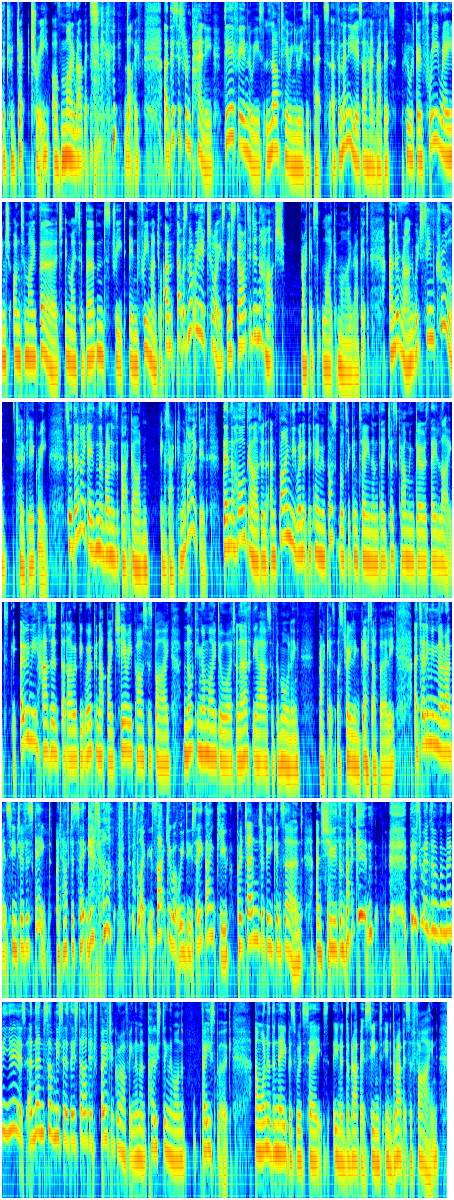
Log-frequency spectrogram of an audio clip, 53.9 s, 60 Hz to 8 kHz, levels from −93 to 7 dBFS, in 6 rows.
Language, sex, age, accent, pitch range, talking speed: English, female, 40-59, British, 155-220 Hz, 220 wpm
